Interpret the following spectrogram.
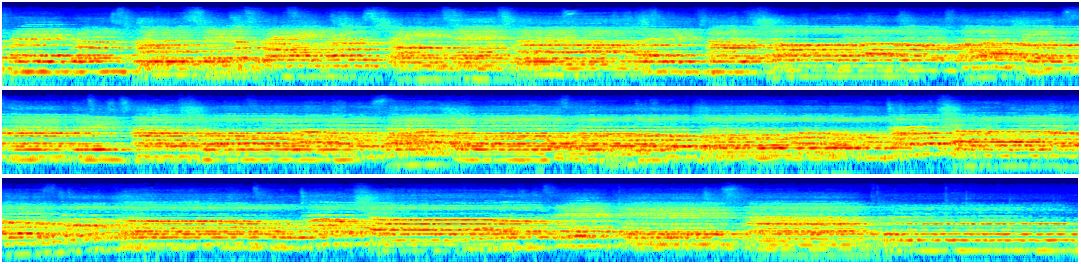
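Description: Mixed choir singing a West Gallery hymn in parts, accompanied by a cello.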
